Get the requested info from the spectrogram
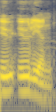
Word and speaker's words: Uilleann: Uilleann.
